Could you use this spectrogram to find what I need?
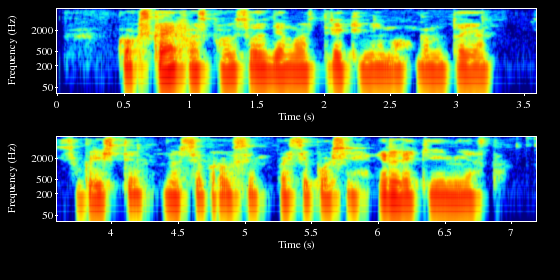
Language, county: Lithuanian, Kaunas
